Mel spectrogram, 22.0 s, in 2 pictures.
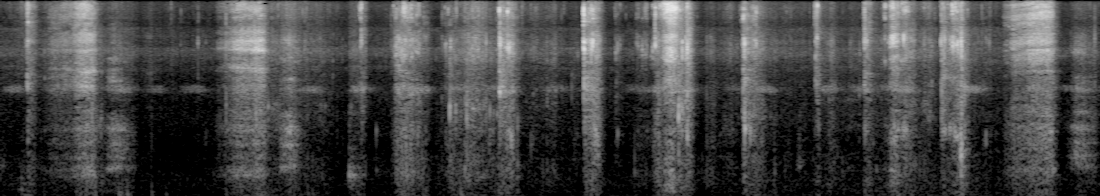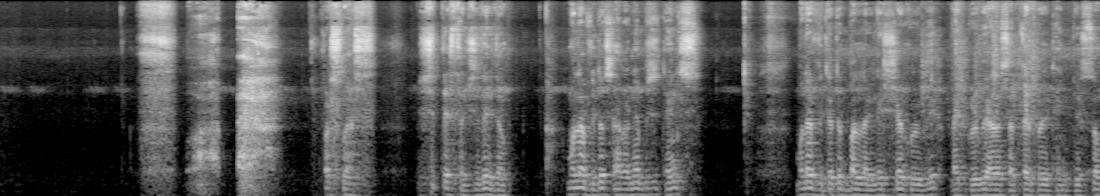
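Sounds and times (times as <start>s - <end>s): man chewing food: 0.0s - 11.0s
sniffs and sharp breaths: 0.1s - 9.4s, 10.0s - 11.2s, 12.2s - 12.9s, 18.4s - 19.0s.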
